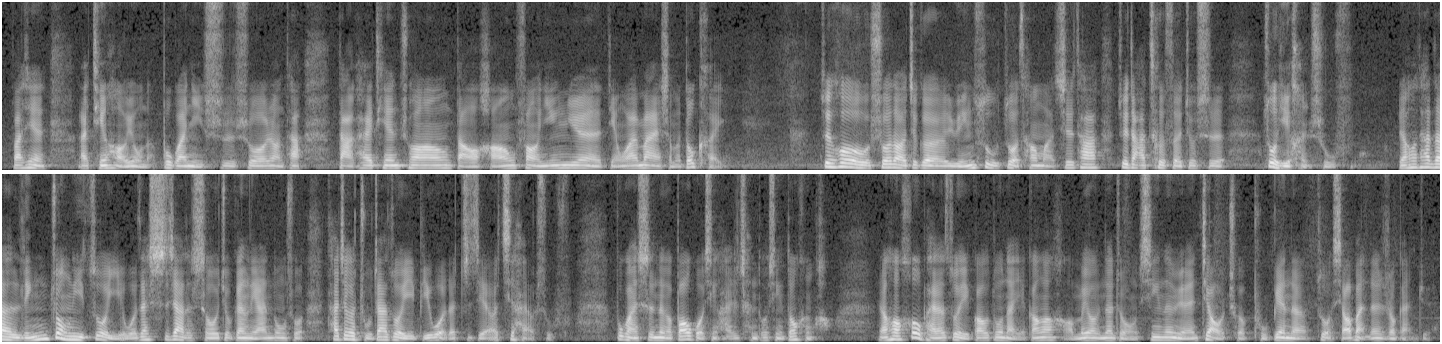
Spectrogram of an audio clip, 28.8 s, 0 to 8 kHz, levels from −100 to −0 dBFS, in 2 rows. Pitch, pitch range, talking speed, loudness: 120 Hz, 110-135 Hz, 305 characters per minute, -18 LUFS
